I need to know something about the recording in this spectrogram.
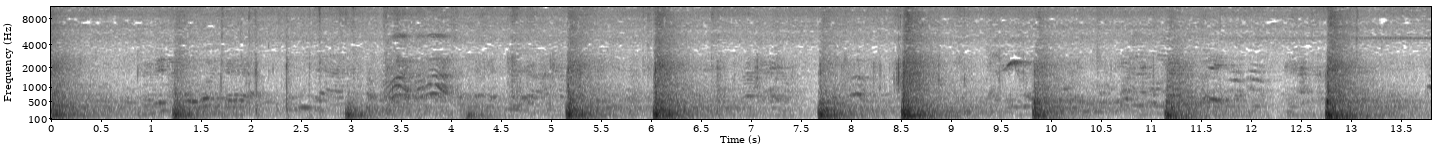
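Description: A string of firecrackers pops and bangs loudly outdoors, echoing off nearby walls.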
